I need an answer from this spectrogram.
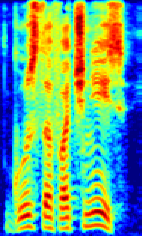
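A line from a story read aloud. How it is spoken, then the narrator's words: Frightened group shouting. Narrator (Russian): испуганно закричали вдогонку товарищи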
